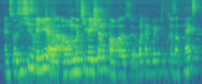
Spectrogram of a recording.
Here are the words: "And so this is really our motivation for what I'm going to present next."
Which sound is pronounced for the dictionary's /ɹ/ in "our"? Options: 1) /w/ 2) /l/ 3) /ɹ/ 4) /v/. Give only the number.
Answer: 3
